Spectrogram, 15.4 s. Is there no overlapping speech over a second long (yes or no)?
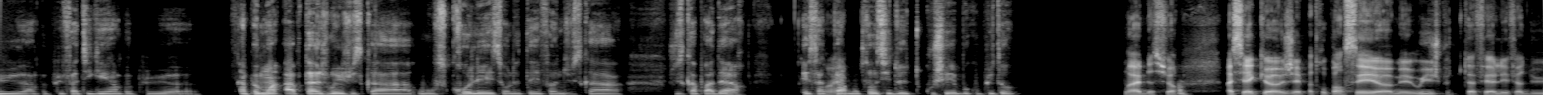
yes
